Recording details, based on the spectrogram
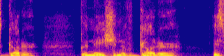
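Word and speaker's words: Qatar: I can't IM gutter that's how you pronounce it by the way it's gutter the nation of gutter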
